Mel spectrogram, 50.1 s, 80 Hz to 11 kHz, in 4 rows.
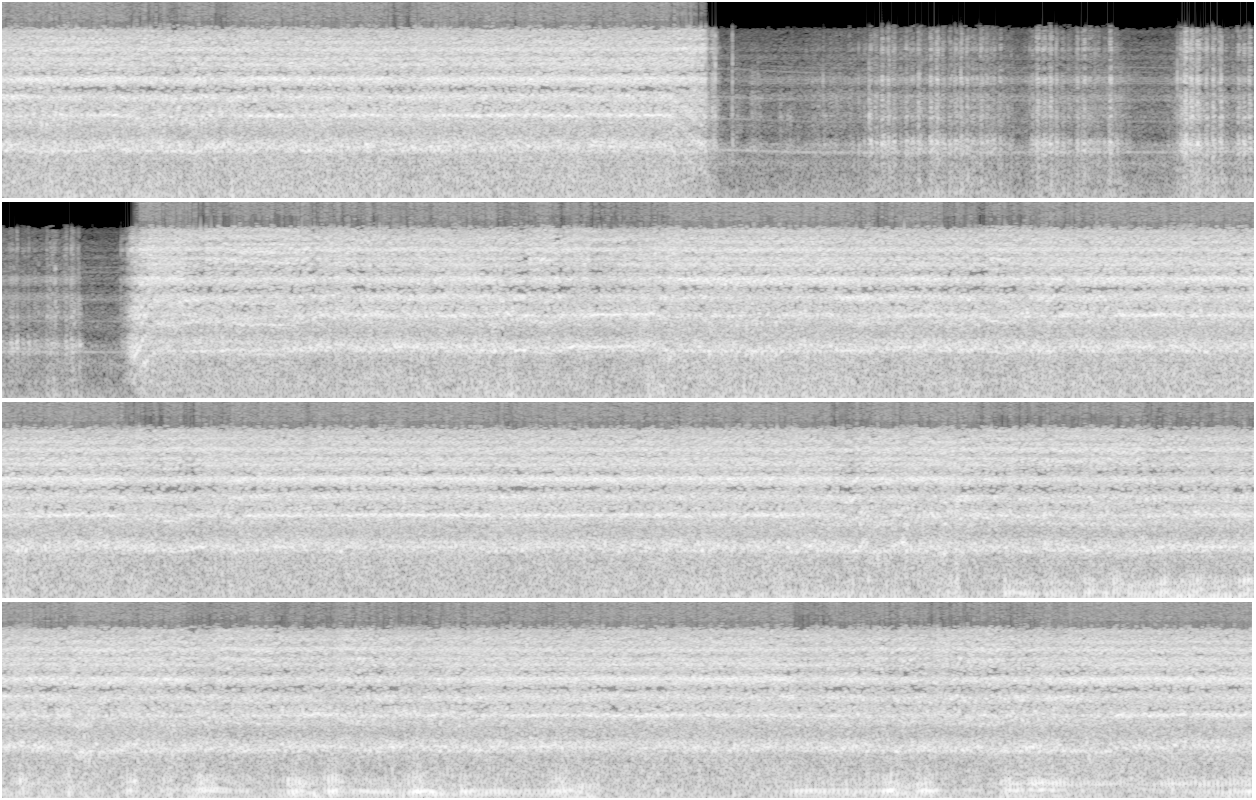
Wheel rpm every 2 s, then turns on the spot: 220, 230, 230, 120, 10, 20, 30, 190, 230, 220, 220, 220, 230, 230, 230, 230, 230, 220, 220, 220, 220, 230, 230, 220, 220.
8-12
